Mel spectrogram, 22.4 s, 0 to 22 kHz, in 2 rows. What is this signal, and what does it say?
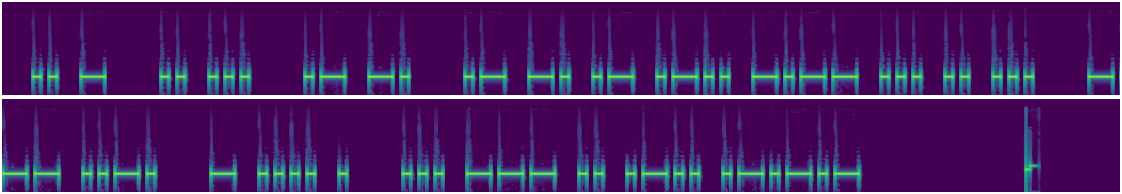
Morse code, heard as a keyed tone, about 16 wpm, 700 Hz. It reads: IT IS AN ANALYSIS OF THE SOIL.
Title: Sentences from Top 1000 Words - Review Part 5 - 15wpm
